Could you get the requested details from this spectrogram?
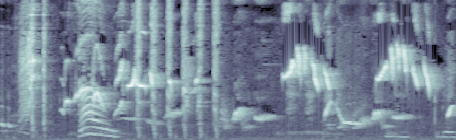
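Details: Kacer, the oriental magpie-robin, in busy 'gacor' song: a rich falling multi-note phrase, a volley of sharp clicks, then high wavering warbles, rising whistles and scattered chirps.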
